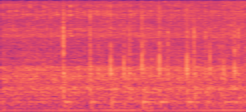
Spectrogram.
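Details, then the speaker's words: Car in Drive or first gear, engine running, brake lightly applied to load the drive: sharp uneven knocks about four a second over a steady engine hum, a worn inner CV joint; works for automatic or manual gearbox. "в нашем случае внутренняя стучит видите это можно проверить на любой машине коробка автомат механика"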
